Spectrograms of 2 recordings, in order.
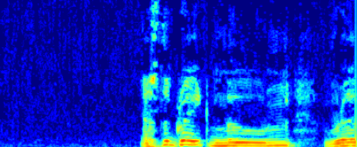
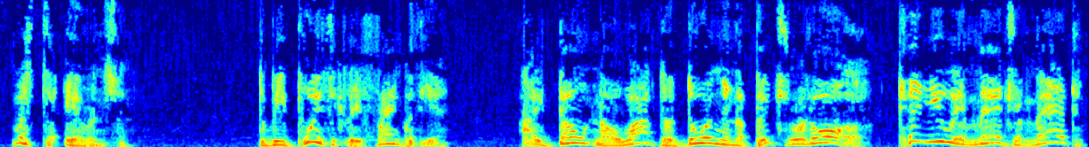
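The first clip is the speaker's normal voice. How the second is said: higher, pushy producer voice; lightly voiced excitable producer; brash film producer; 5 semitones higher than usual. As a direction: sell it like a fast-talking movie boss. Producer retelling the rushes.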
